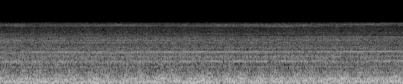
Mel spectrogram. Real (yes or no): no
